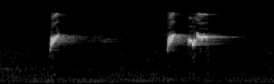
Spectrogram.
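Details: Bright whistled notes of a red-whiskered bulbul in a singing-training recording: one short note, then about a second later a lively three-part phrase with a trailing whistle.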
